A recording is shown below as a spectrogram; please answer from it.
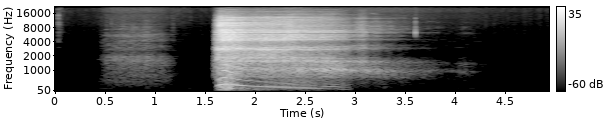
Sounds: Sigh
